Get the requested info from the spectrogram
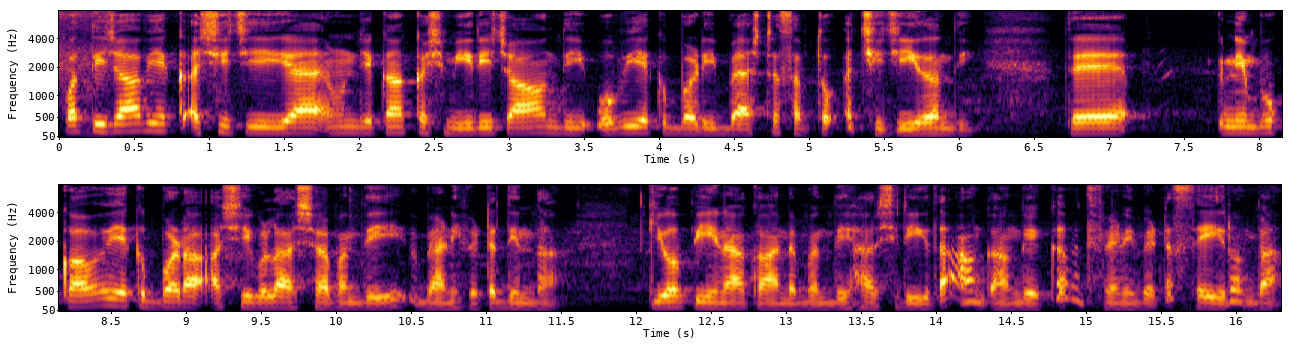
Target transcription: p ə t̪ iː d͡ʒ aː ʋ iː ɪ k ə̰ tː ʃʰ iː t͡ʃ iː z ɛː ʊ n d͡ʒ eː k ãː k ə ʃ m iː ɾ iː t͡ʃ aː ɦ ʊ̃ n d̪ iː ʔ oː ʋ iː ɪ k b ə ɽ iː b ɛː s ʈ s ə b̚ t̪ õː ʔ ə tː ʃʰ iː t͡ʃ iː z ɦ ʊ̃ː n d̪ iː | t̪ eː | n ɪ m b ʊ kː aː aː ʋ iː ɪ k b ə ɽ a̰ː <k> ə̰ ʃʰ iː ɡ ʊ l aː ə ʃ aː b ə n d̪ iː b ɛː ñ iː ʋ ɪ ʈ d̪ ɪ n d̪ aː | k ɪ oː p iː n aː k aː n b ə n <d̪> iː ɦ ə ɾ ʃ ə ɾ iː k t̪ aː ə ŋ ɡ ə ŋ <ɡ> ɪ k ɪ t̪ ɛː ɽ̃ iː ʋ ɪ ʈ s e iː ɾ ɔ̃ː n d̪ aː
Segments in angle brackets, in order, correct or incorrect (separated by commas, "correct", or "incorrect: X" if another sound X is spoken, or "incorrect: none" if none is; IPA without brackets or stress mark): incorrect: ʔ, correct, correct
